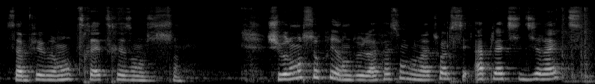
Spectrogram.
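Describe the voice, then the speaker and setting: A woman's voice: fairly high pitch, normal speed, a little mellow. A woman chatting casually and eagerly while she unboxes a craft kit, with many fillers and restarts. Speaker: diamond painting vlogger.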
